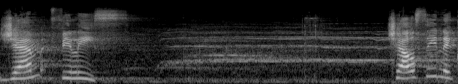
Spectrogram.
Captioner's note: applause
